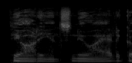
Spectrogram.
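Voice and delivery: play-acted hushed, mournful voiceover, low, very quiet. Imitating how a man talks on a voiceover: mock-sad low tone. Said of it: "talking in like a low tone".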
